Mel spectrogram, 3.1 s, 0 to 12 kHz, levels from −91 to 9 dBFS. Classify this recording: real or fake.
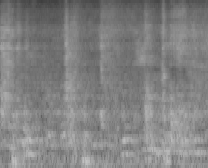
fake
